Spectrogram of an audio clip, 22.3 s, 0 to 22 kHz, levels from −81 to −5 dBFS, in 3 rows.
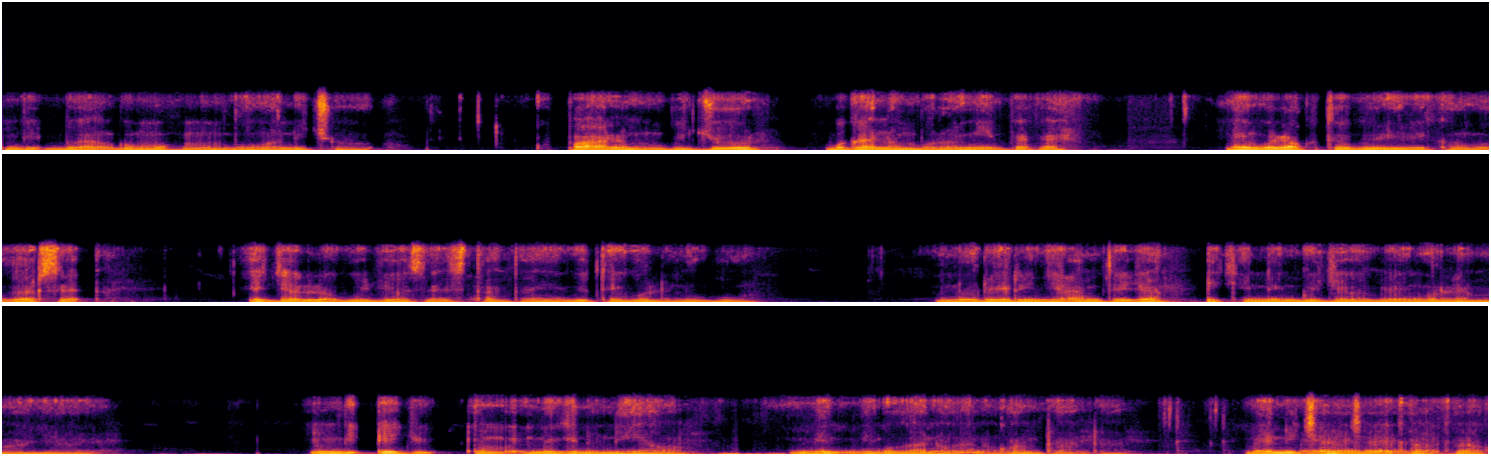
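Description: From the first second the speech has that muffled, hoarse quality, and there's nothing above about 8.5 kHz, so the top end is simply gone. That's most likely Opus compression running in its speech-oriented SILK mode at wideband, which fits a low rate of around 16 kbps. At that budget the encoder trims the bandwidth and models the voice coarsely, and the damage is plainly audible the whole way through.

Then at 18.62 s a doubled audio track kicks in and runs to the end. A second full copy of the speech appears abruptly, trailing by roughly a fifth of a second and sitting somewhat quieter, about 5 dB down. It has no decay and no room colour, so it isn't an echo. It's the same signal laid in twice, likely from a slower second capture path or an edit that left two copies out of step.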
